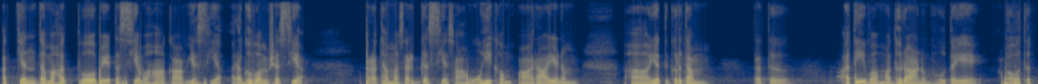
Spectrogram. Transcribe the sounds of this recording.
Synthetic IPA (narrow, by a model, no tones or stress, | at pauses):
ɐt̪jɐnt̪ɐmɐɦɐt̪ʋoːpeːt̪ɐsjɐmɐɦaːkaːʋjɐsjɐ̰ɾʔɐɡʱuʋɐmʃɐsjɐ | pɾɐt̪ʰɐmɐsɐɾɡɐsjɐsaːmuːɦikɐmpa̰ːɾaːjɐɳɐm | jɐt̪kɾɪt̪ɐm | t̪ɐt̪ | ɐ̰t̪iːʋɐmɐd̪ʱuɾaːnubʱuːt̪ɐjeː | ɐbʱɐʋɐt̪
